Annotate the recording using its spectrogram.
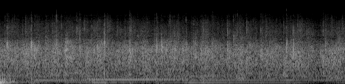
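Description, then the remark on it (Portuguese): An audience applauds steadily to the Lord Jesus as people come forward to the front, a dense, sustained wash of clapping from many hands, with a low instrumental hum underneath and no clear voices. “E vamos aplaudir ao Senhor Jesus por cada vida que está chegando.”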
